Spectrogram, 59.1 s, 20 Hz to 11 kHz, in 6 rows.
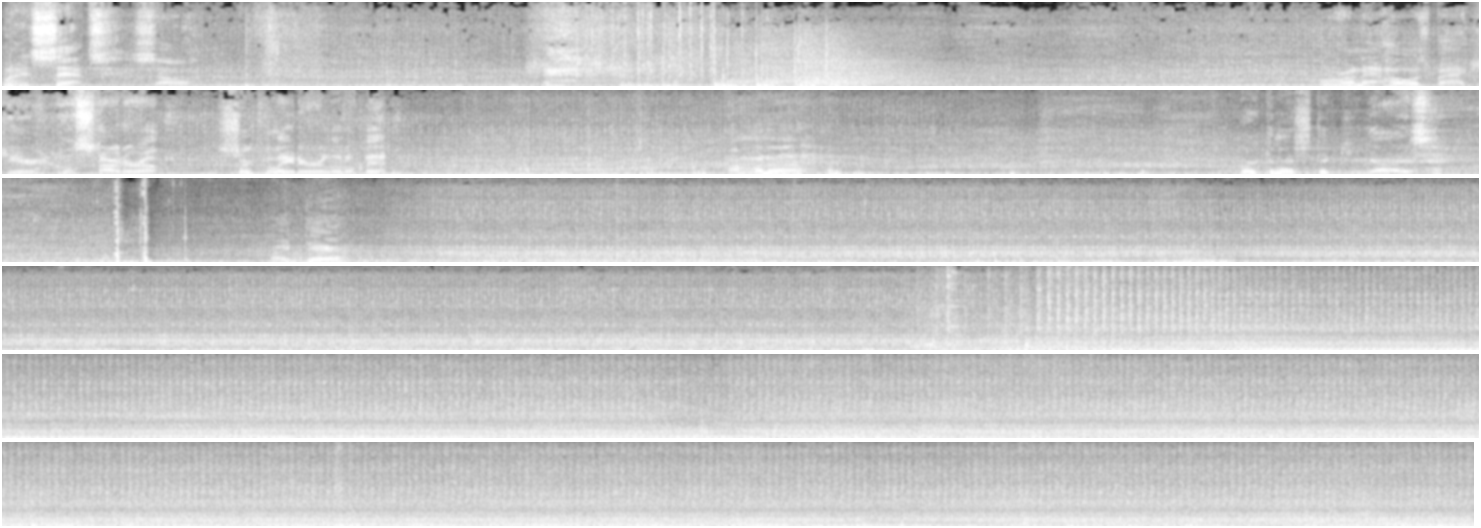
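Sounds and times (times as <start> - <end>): engine idling: 0.0 - 59.0
small pump engine running: 0.0 - 59.0.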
